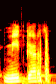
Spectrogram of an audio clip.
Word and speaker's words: Meadgard: Ese Instagram es eh, Midgard, se escribe M-E-A-D-G-A-R-D.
